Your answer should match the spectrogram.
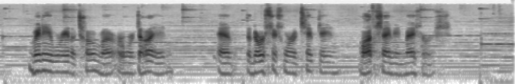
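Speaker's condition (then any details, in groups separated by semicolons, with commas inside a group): Cleft lip and palate, Goldenhar syndrome; breathing tube after scoliosis surgery age 11, unable to talk then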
